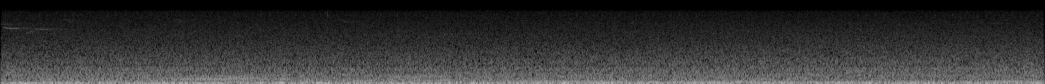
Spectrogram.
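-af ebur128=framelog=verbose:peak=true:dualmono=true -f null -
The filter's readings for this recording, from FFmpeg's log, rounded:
Integrated loudness:
  I:         -28.1 LUFS
  Threshold: -38.1 LUFS
Loudness range:
  LRA:         0.5 LU
  Threshold: -48.1 LUFS
  LRA low:   -28.3 LUFS
  LRA high:  -27.8 LUFS
True peak:
  Peak:      -14.8 dBFS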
